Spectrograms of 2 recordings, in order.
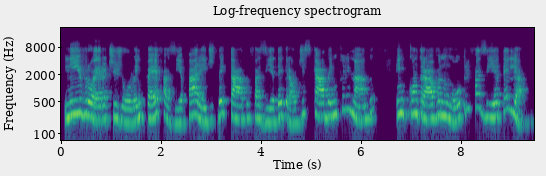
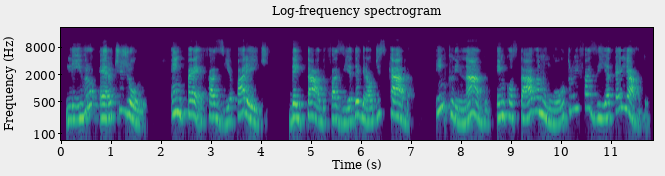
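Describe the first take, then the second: First: It is read running on without punctuation pauses. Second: It is read with pauses at the punctuation.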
